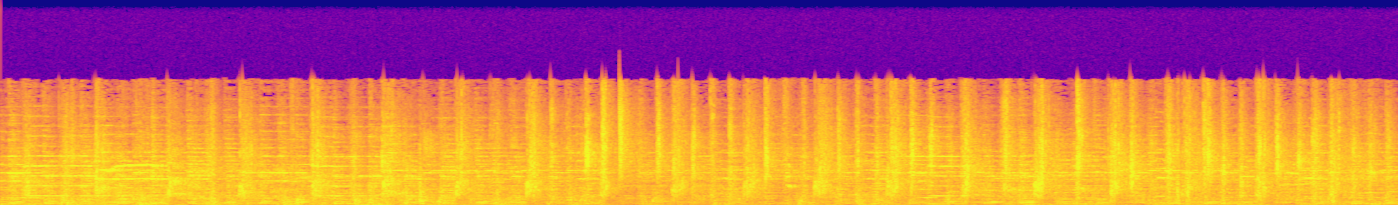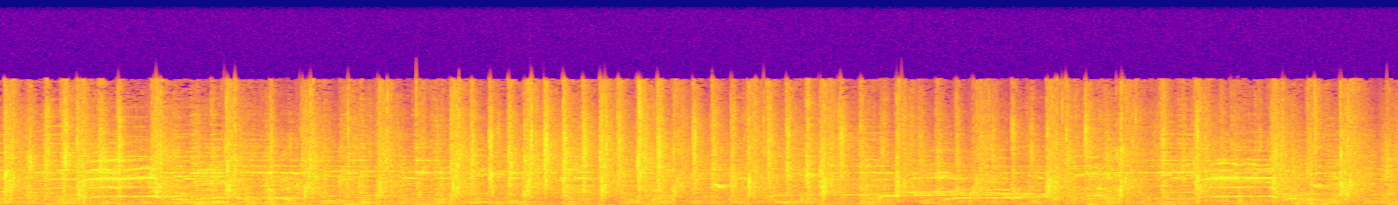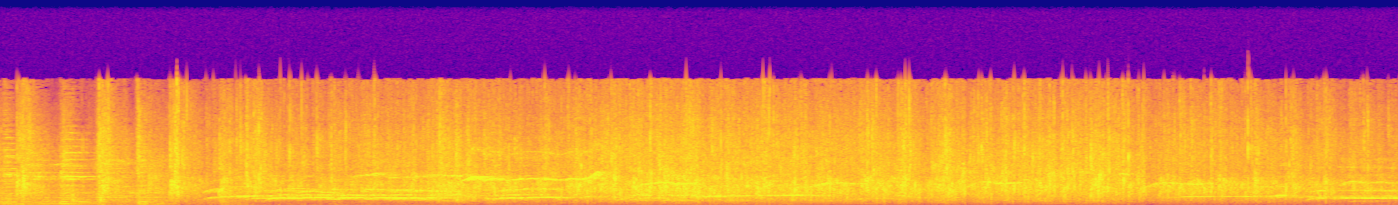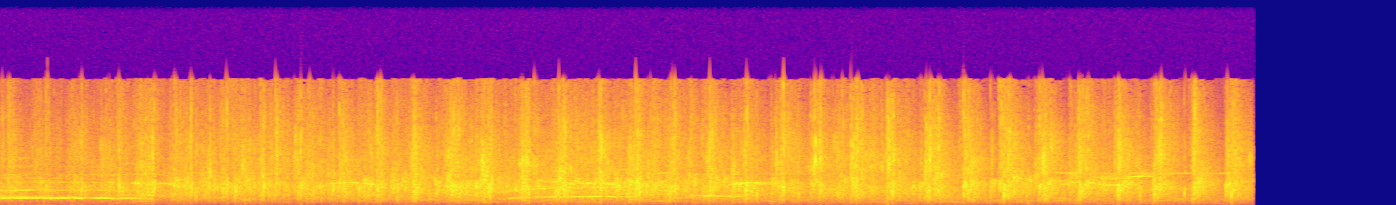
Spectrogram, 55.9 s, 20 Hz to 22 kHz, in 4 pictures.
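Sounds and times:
folk band music: 0.0s - 29.9s
audience clapping: 0.0s - 54.5s.

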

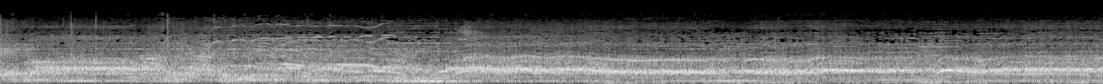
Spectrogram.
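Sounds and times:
crowd singing a chant: 0.0s - 11.0s.

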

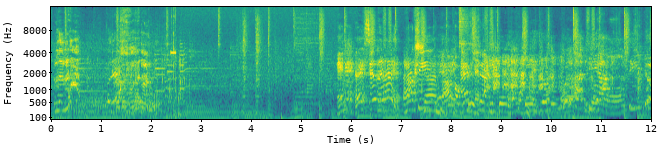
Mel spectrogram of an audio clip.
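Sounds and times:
music with low held notes: 0.0s - 12.0s.

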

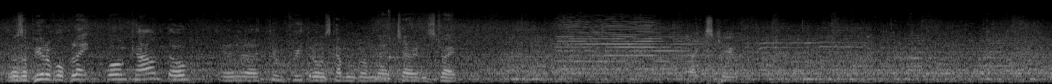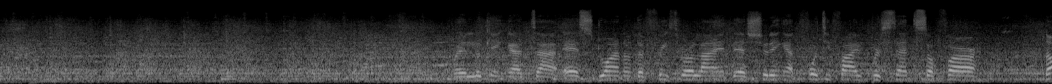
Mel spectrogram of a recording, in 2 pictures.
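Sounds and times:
murmur of crowd in a large hall: 0.0s - 21.0s.

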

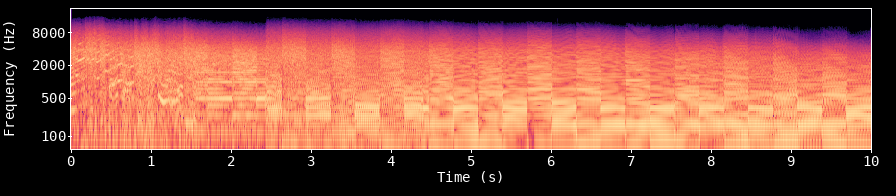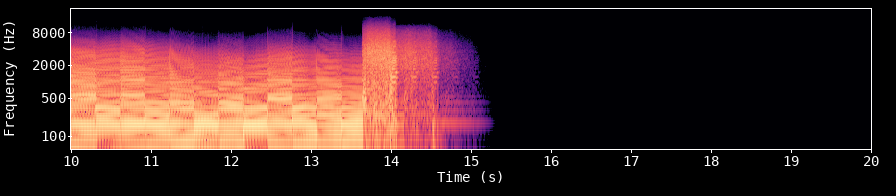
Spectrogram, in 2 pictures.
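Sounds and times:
loud guitar strum: 0.0s - 15.0s
fuzzed electric guitar riff: 0.0s - 15.1s.

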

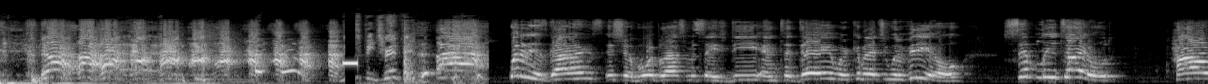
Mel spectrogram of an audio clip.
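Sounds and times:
man laughing hard: 0.0s - 4.9s.

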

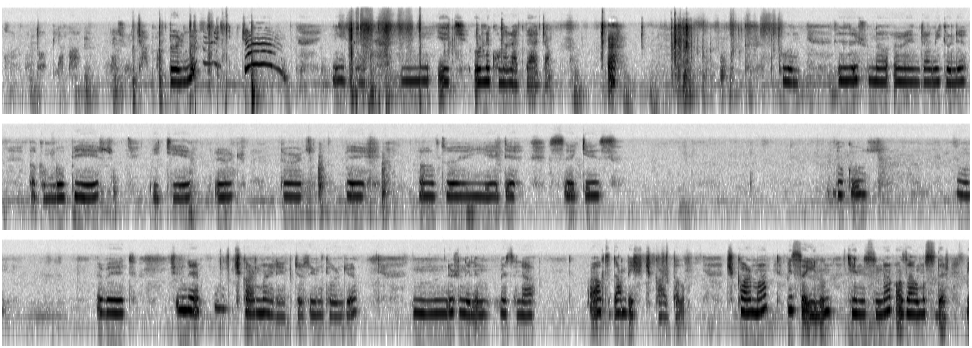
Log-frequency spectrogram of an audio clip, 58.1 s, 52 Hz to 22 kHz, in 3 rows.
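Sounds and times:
child whispering: 0.0s - 5.7s, 6.6s - 9.4s
child singing sing-song: 22.4s - 24.1s, 27.7s - 29.8s, 36.0s - 37.0s.

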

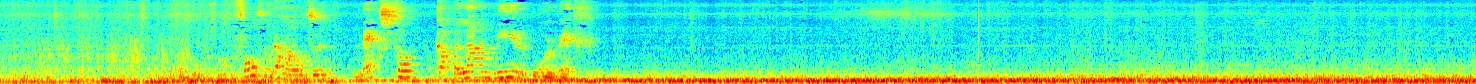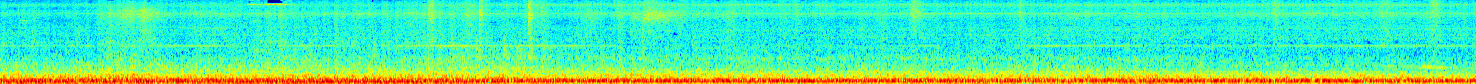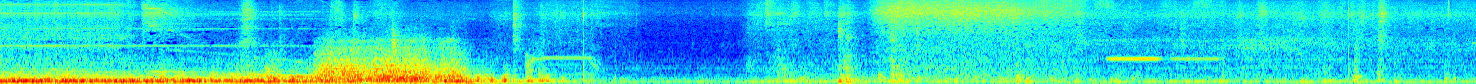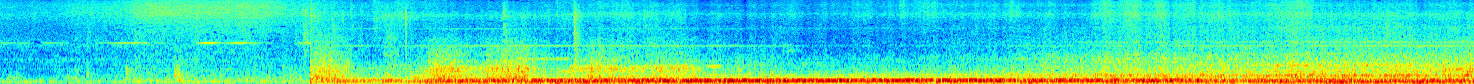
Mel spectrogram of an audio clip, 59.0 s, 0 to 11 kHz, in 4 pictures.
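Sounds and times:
tram wheels rumbling on rail: 0.0s - 59.0s.

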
